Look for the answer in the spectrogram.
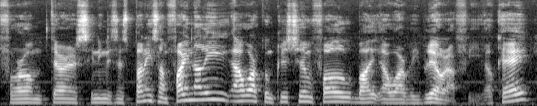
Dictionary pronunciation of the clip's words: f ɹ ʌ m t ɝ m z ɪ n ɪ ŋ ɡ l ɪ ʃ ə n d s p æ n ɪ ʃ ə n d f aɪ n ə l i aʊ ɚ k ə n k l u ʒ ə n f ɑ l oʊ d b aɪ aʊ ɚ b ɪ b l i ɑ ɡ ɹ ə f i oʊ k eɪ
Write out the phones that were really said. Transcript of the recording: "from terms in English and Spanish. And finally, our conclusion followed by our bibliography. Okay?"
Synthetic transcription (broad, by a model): f ɹ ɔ m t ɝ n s ɪ n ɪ ŋ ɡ l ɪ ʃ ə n s p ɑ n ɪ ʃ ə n f aɪ n ə l i aʊ ɚ k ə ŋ k l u s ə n f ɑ l oʊ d b aɪ aʊ ɚ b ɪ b l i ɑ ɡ ɹ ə f i oʊ k eɪ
